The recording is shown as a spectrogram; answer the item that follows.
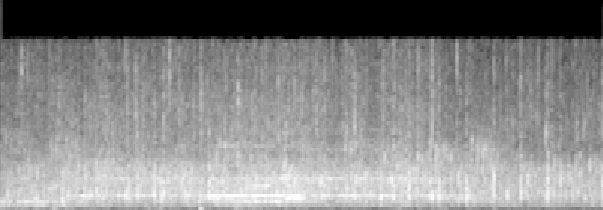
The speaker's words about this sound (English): Give the Lord a big clap, please.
